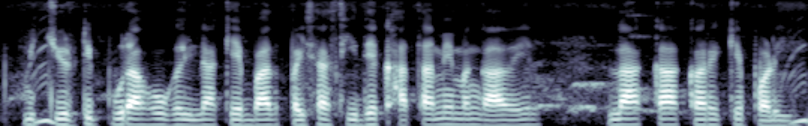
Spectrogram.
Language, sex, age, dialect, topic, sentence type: Bhojpuri, male, 18-24, Southern / Standard, banking, question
